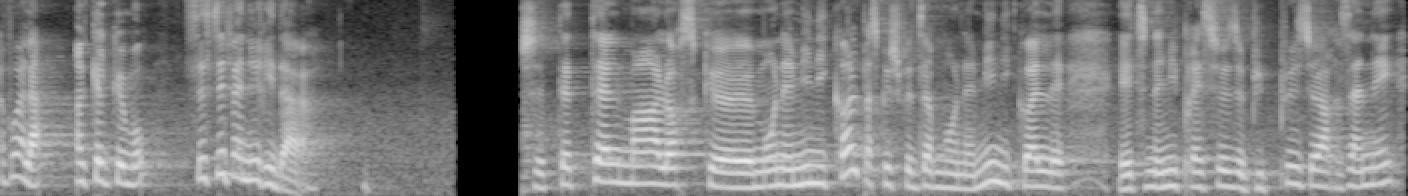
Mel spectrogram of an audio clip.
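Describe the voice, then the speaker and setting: A woman's voice: mid-range voice, normal speed, dark tone, in a large hall. A woman from Quebec in her fifties with a Québécois French accent, a pastor telling her testimony earnestly, with frequent fillers. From Quebec, Canada. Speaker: pastor and speaker. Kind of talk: personal testimony.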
